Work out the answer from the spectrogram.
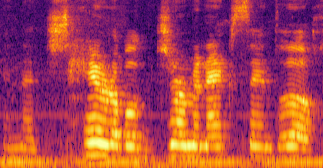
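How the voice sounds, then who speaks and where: A woman playing a feisty, stubborn elderly Italian immigrant grandmother in a comic stage monologue, speaking blunt, halting broken English with an Italian accent. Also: mid-range voice, flat delivery, fairly bright tone, lightly acted. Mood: storytelling. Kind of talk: live comedic stage monologue. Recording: distant mic, noisy live room.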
